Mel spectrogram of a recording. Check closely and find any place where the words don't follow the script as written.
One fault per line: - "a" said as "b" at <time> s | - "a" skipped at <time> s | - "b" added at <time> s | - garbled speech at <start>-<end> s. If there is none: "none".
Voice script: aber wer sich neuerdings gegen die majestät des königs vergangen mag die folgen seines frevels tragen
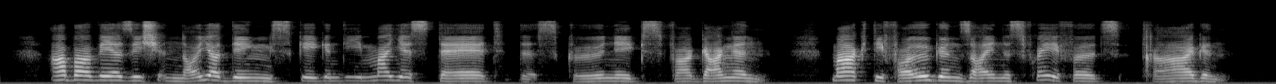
none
